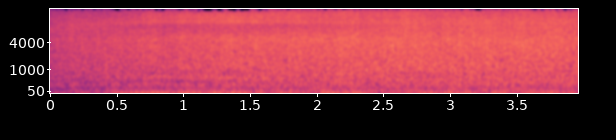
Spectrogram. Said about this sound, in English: He also runs this local irrigation system. So when you open those head gates, the water comes over the top of that and past in there.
